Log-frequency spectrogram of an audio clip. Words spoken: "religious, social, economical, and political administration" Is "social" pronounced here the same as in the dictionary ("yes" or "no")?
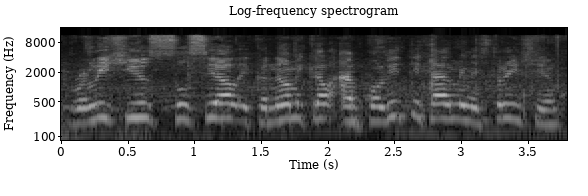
no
